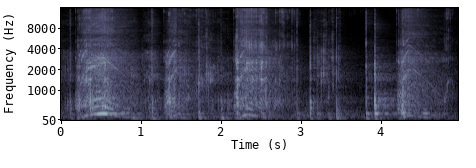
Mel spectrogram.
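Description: Hand-held immersion blender running in a stainless steel saucepan, pureeing thick reduced tomato ketchup. It comes in three surges about two seconds apart, each fading away, and its pitch swoops up and down.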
